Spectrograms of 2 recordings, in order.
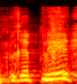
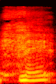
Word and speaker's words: Britney: Und vor allem geht es eben darum, dass ein Zusammenhang hergestellt wird zwischen dem Absturz von Britney Spears, jetzt habe ich jetzt sehr deutsch ausgesprochen, die Britney, Britney.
